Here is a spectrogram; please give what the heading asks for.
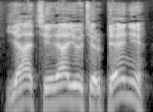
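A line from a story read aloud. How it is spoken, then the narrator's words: Male shout over engine noise. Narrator (Russian): Сквозь визг вертолетного двигателя мужской голос крикнул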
